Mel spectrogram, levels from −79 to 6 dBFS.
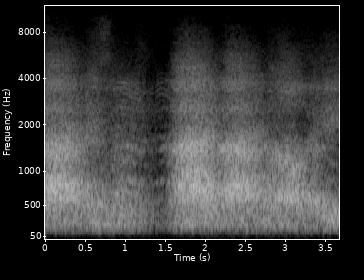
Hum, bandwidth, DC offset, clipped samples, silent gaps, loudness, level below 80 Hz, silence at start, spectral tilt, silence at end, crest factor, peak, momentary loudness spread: none; 10.5 kHz; under 0.1%; under 0.1%; none; -22 LUFS; -78 dBFS; 0 s; -4.5 dB/octave; 0 s; 18 dB; -4 dBFS; 12 LU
